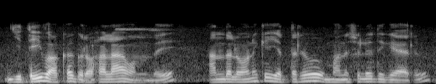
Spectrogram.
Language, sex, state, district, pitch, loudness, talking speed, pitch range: Telugu, male, Telangana, Hyderabad, 120 Hz, -16 LUFS, 125 wpm, 110-130 Hz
